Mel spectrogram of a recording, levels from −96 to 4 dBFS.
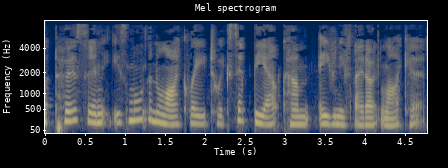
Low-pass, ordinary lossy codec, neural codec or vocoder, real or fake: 7.2 kHz; MP3, 32 kbps; codec, 16 kHz, 4 kbps, X-Codec, HuBERT features, trained on balanced general audio; fake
